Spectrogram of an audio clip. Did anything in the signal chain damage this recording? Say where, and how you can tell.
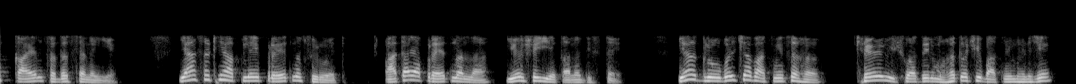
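Yes: G.729 codec damage throughout, at the codec stage. Nothing sounds above 3.8 kHz, and the rough, synthetic speech, rebuilt from filter, pitch and pulse parameters, suggests about 8 kbit/s.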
